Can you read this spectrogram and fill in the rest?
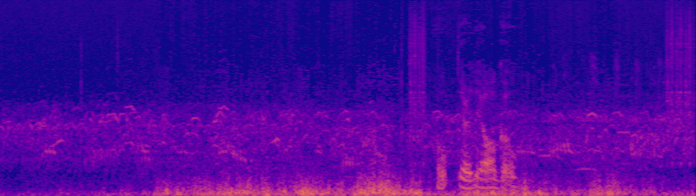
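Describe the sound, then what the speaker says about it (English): A large flock of snow geese honks, starting soft and swelling into a loud, dense chorus of overlapping calls as the birds lift off together, with a person speaking briefly. "Bravo, snow geese"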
